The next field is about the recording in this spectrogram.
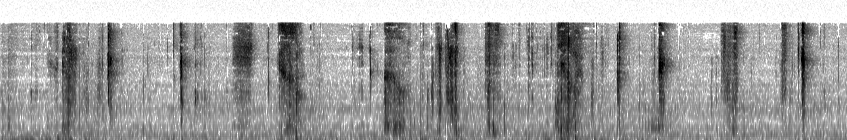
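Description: Chewing of a matcha-flavoured meat bun: many soft, irregular bites and crunchy, wet chews, quiet and close, with no talk.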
